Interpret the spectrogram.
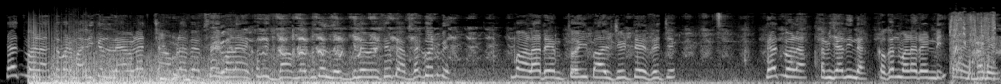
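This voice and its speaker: A woman voicing a hot-tempered, foul-mouthed young man in a cartoon comedy, crude, loud and mocking. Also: very high voice, fairly even intonation, rapid-fire, heavy background noise.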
